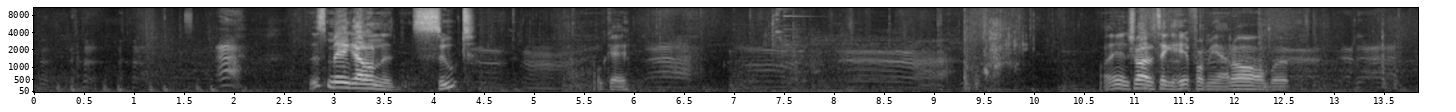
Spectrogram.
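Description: A young man talks with animation into a close headset microphone.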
